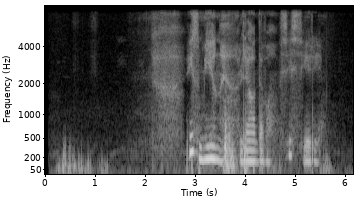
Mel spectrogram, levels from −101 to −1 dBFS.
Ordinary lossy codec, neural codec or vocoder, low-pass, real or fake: none; none; 7.2 kHz; real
